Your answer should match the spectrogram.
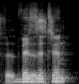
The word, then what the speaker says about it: VISITANT: Is that how you pronounce it right? VISITANT? I believe so. Yeah. That's VISITANT.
